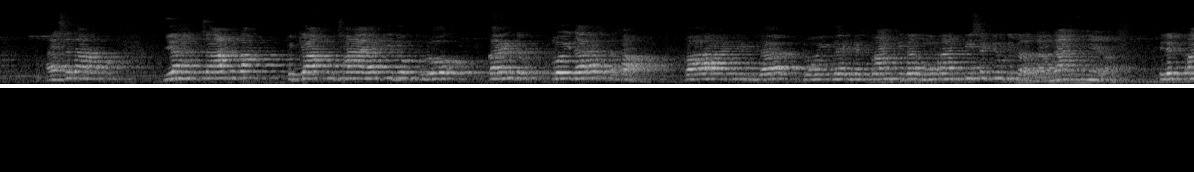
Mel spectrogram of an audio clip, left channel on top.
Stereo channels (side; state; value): right; silent; digital silence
